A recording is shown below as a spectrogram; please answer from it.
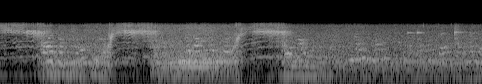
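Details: A hungry young tiger cub calling: harsh, strained, drawn-out cries rise and fall, coming in a string of bursts about every one to two seconds amid constant loud background noise and voices.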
